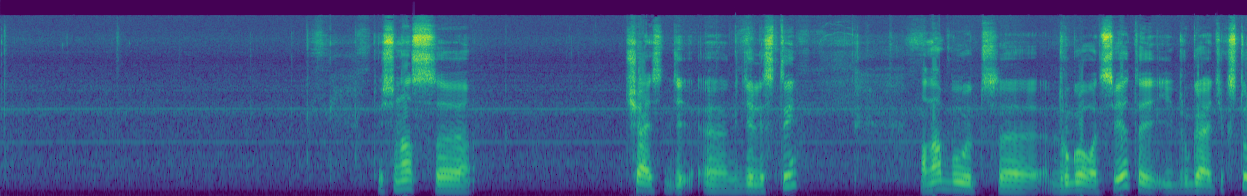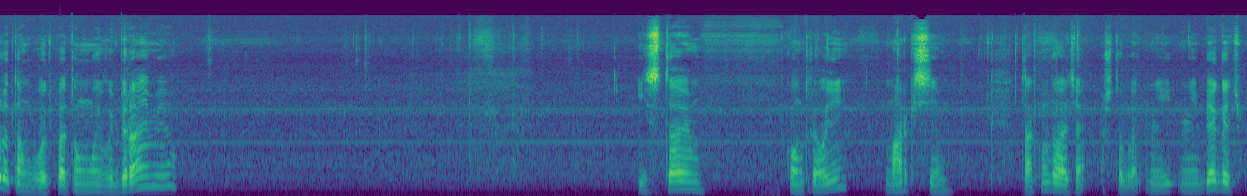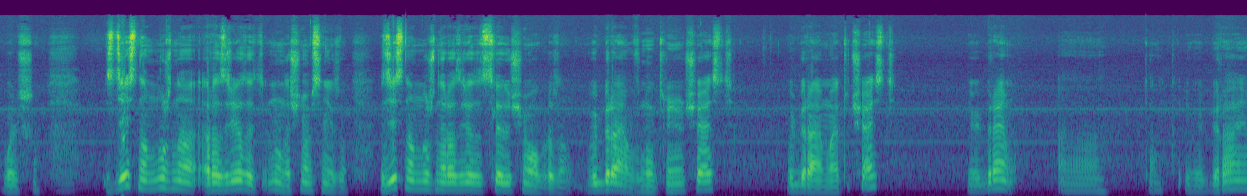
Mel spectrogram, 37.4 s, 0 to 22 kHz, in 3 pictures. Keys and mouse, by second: 0.1-1.7 middle drag, 1.7-4.0 right drag, 4.0 click, 4.0-6.5 middle drag, 4.8-6.5 drag, 6.6 click, 6.6 middle click, 7.2 click, 7.2-16.6 middle drag, 7.5 right click, 14.1 click, 14.1 right click, 15.7 click, 15.7-16.0 right drag, 16.6-18.5 right drag, 17.1-18.5 drag, 17.1-20.6 middle drag, 18.6-20.6 drag, 18.6-21.1 right drag, 20.6 ctrl+e, 23.8 middle click, 28.7-30.5 right drag, 29.9 z, 30.6 z, 32.2 z, 33.2-35.0 right drag.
